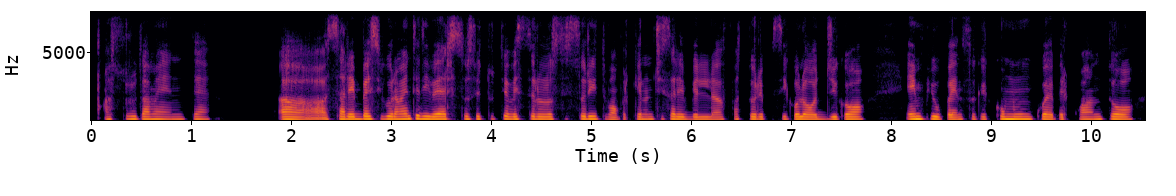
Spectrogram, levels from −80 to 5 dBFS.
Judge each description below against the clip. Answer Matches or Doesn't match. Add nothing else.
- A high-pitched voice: Doesn't match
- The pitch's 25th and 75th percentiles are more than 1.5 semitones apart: Doesn't match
